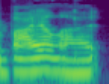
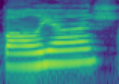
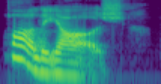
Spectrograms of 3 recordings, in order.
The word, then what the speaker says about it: balayage: I like what you're doing with your bialat. Well, how do you say it? – Balayage. I think. I always say it wrong, and I always want to ask my hairdresser, hey, can we do that? – Oh my God.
